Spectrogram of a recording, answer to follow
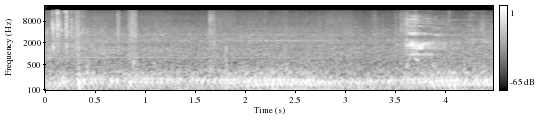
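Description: An engine idling steadily with an even low hum.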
